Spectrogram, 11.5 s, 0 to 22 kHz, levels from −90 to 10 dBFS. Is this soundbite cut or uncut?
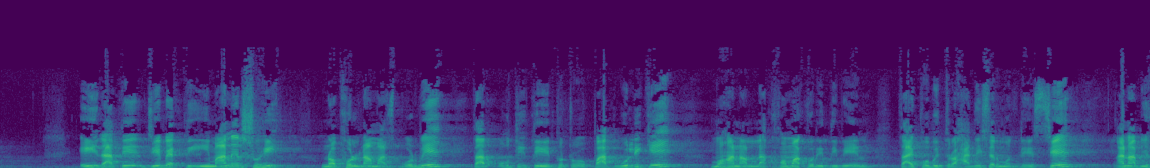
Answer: cut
